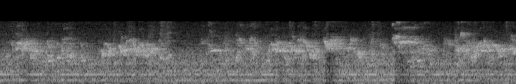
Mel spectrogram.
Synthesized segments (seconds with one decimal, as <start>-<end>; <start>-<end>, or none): none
